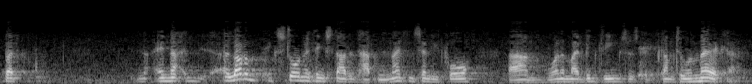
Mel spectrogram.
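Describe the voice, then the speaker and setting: Talking fairly quickly at medium pitch, an older man from Wales shares his recovery story at an AA meeting, frank, thoughtful and dryly humorous. His Welsh accent is clear, though the recording is muffled.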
